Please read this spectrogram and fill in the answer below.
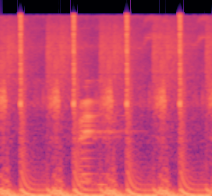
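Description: Computer-generated electronic dance music played live from code: a steady beat of deep kick drums that drop in pitch, with sharp clicks between them.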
